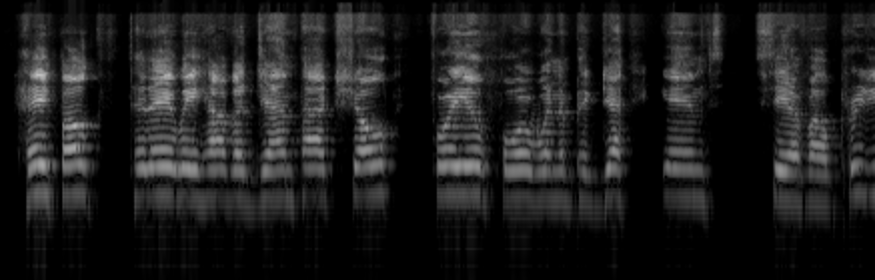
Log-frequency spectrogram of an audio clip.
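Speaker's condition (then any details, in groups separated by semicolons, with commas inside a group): Cerebral palsy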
